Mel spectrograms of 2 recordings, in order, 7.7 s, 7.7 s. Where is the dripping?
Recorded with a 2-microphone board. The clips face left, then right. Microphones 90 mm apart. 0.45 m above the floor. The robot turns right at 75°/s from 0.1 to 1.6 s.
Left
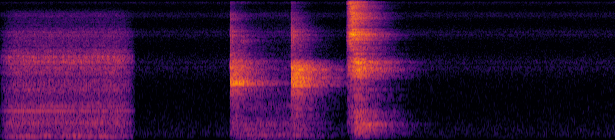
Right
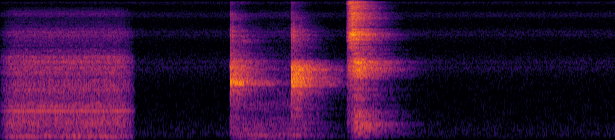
35° right (ahead or behind), 0.8 m.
